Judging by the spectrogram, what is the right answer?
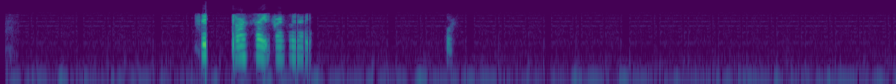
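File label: police department, scanner audio trunk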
